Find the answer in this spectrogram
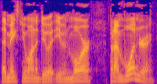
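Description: A man's voice: medium pitch, quick pace, no room sound, highs cut off. A man in his thirties hosting a casual sports talk show, asking questions in a playful, joking way. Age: 30s. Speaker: radio host.

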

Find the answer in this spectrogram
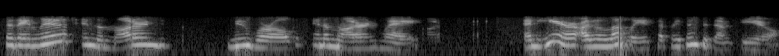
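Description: Woman narrator, clear announcer delivery, slightly high, tinny line. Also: animated, moderate pace. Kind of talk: scripted narration. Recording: tinny phone-like sound.

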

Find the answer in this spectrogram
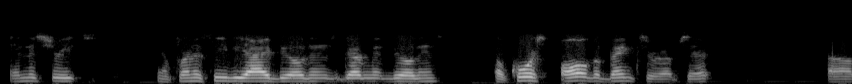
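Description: A man's voice: mid-range voice, no echo. Man on a muffled phone line. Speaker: conference call host. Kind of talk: casual, rambling talk to a group call. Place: telephone conference call. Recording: muffled, narrow-band phone conference line.

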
